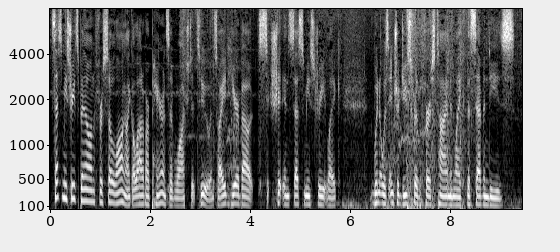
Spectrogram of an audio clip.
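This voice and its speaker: A man's voice: medium pitch, a little fast, dark tone, slight background noise. A young adult man streaming a video game, chatting casually and rambling with lots of fillers and restarts. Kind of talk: casual let's-play chat.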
